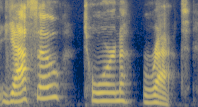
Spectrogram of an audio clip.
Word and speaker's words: Yasotornra: yeah, no, it's Yasotornrat. It's spelled phonetically, so if you just break it Oh, up into see, I was pieces, trying to it's complicate it.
